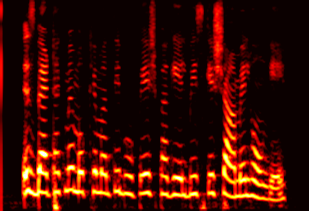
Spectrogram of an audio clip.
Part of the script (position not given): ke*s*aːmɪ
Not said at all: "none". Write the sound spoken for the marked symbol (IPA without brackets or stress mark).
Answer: ʃ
